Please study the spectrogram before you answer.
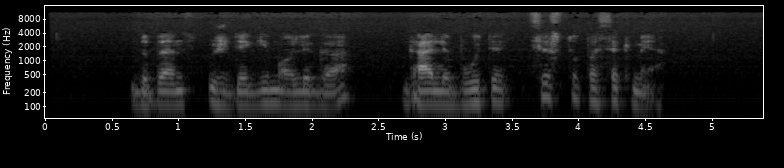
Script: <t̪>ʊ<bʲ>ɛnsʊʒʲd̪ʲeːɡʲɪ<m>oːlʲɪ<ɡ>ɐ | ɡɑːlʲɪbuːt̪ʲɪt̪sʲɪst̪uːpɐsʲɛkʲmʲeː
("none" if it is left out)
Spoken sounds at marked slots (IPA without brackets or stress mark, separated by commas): d̪, bʲ, m, ɡ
